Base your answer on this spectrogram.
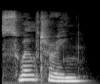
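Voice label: "sweltering", British English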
